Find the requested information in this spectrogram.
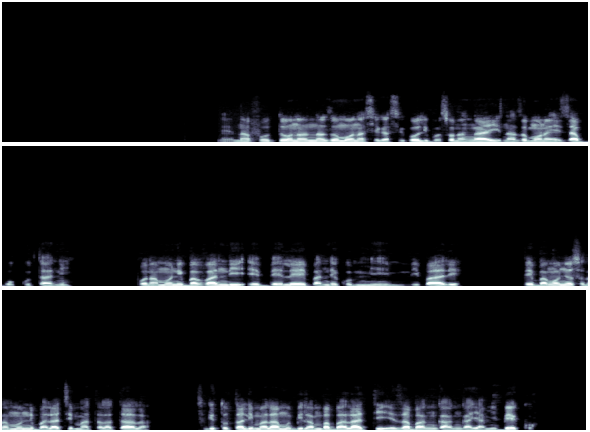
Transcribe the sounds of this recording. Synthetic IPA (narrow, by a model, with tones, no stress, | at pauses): na˨fo˨to˦n˨na˨zo˦mɔ˦na˨si˨ka˨si˨ko˦li˨bo˨so˦na˨ŋɡa˦i˦na˨zo˦mɔ˦na˨e˨za˦bo˨ku˨ta˨ni˦ | po˦na˨mɔ˦ni˦ba˨va˦ndi˦ʔe˨be˨le˦ba˨nde˨ko˨mi˨ba˦li˦ | pe˦ba˨ŋɡo˦ɲɔ˦sɔ˨na˨mɔ˦ni˦ba˨la˦ti˦ma˨ta˨la˨ta˦la˨ | so˦ki˦to˨ta˦li˦ma˨la˦mu˨bi˨la˨mba˦ba˨la˦ti˦e˨za˦ba˨ŋɡa˨ŋɡa˨ja˨mi˨be˦kɔ˨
